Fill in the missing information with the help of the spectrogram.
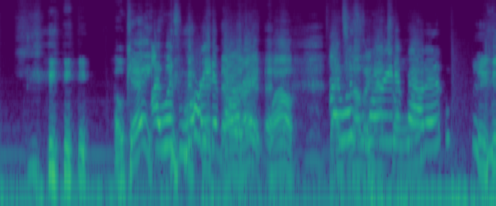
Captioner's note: laughter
